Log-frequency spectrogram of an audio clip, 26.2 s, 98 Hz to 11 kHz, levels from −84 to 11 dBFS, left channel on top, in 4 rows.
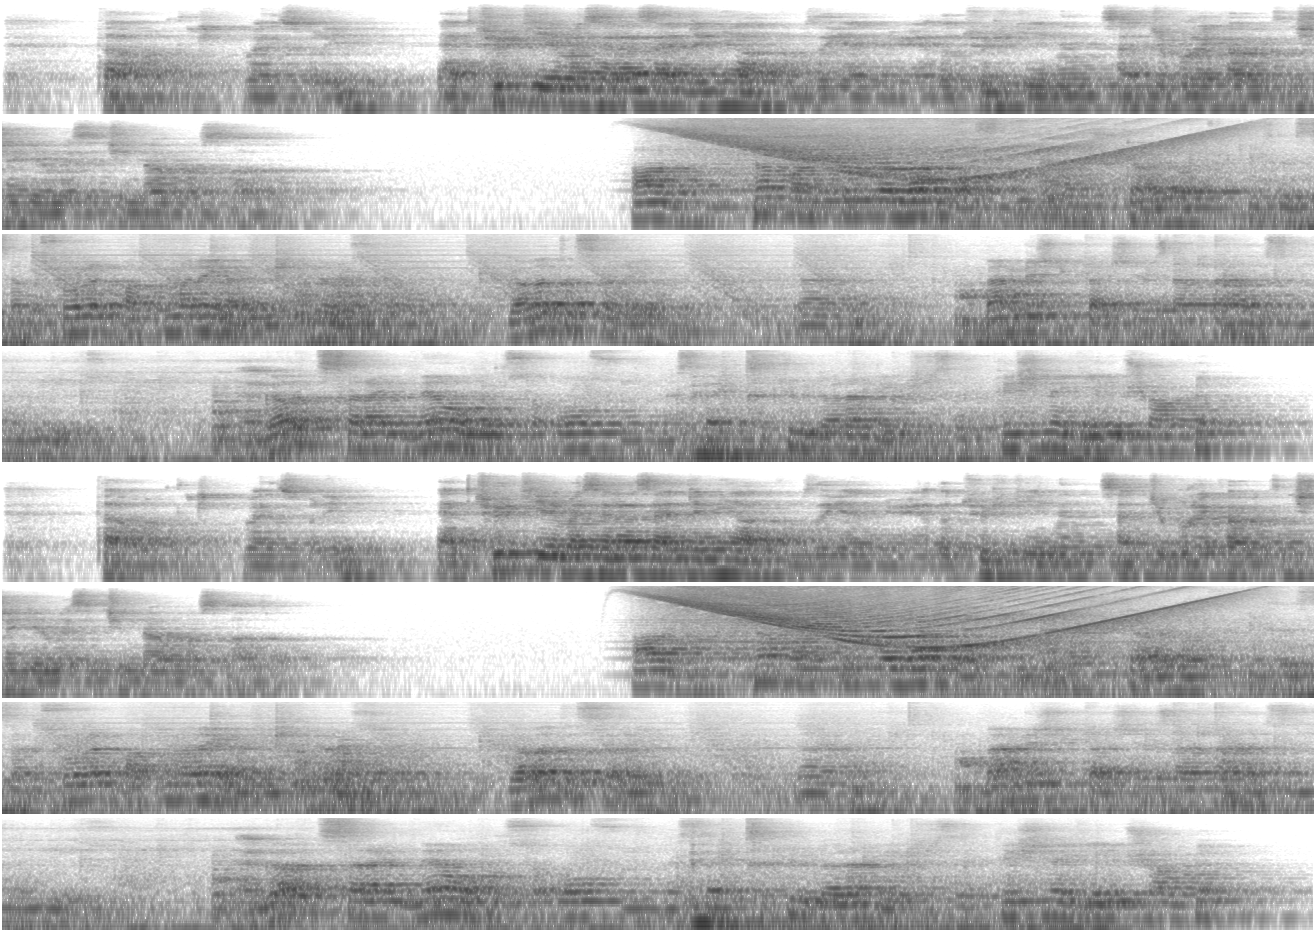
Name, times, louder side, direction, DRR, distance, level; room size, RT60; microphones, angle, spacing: voice 1, 0.5-1.8 2.2-7.9 20.8-21.0 23.1-23.3, right 1 dB, 55° right, -2 dB, 0.7 m, -26 dB
voice 2, 9.7-15.0 15.6-16.5 17.1-17.3 17.9-20.2 20.9-25.7, equal, 25° left, -1 dB, 0.5 m, -27 dB
sound 1, 9.7-13.5, right 6 dB, 85° right, 0.4 m, -25 dB
sound 2, 10.9-25.2, left 1 dB, 10° right, 0.7 m, -31 dB
sound 3, 13.3-17.6, left 1 dB, 75° left, 0.6 m, -39 dB
4.1 x 3.7 x 2.2 m, 1.2 s
head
